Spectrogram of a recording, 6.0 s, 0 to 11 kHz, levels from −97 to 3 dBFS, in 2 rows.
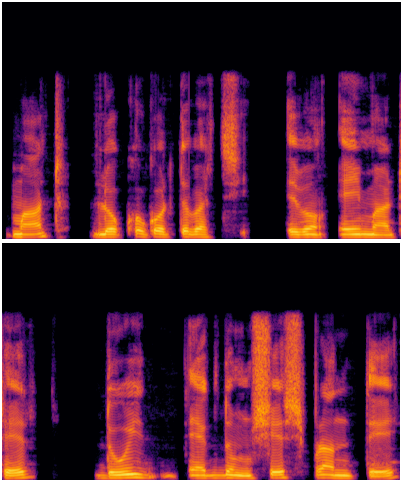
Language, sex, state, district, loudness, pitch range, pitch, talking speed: Bengali, male, West Bengal, Dakshin Dinajpur, -14 LUFS, 120-130 Hz, 120 Hz, 110 wpm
